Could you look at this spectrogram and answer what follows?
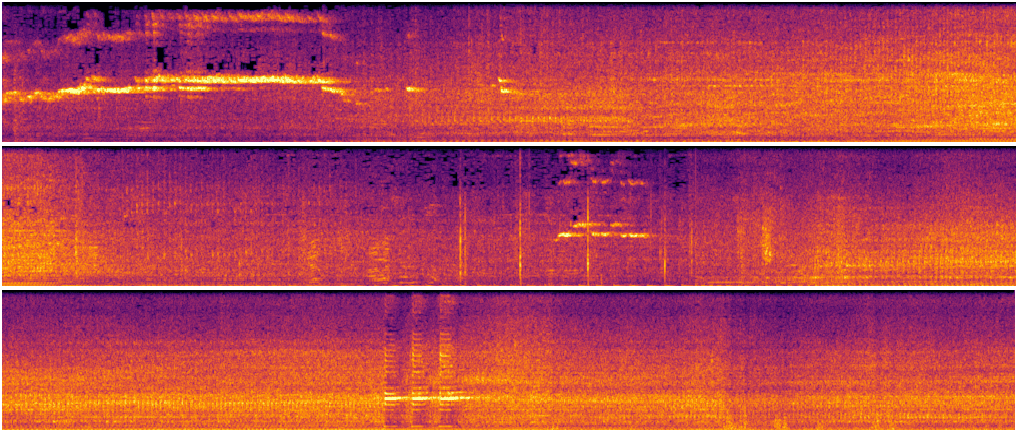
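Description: A motorbike engine runs continuously and loudly on a road near Naugaonkhal, a steady close rumble with some higher mechanical whine early on, lasting the whole stretch without speech.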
